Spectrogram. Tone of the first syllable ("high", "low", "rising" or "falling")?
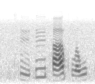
low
